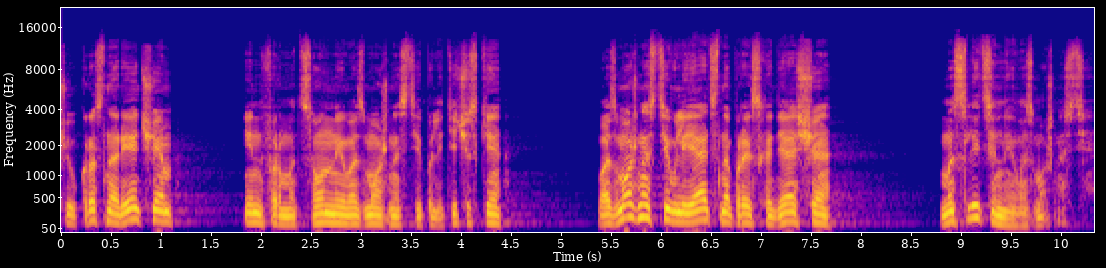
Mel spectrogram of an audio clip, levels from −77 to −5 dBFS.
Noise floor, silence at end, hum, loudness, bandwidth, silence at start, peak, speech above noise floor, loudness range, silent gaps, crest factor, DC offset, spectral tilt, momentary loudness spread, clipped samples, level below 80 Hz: -63 dBFS; 0.05 s; none; -14 LUFS; 14.5 kHz; 0 s; -2 dBFS; 49 dB; 3 LU; none; 14 dB; under 0.1%; -4 dB/octave; 9 LU; under 0.1%; -52 dBFS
